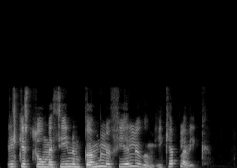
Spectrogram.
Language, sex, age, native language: Icelandic, female, 40-49, Icelandic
